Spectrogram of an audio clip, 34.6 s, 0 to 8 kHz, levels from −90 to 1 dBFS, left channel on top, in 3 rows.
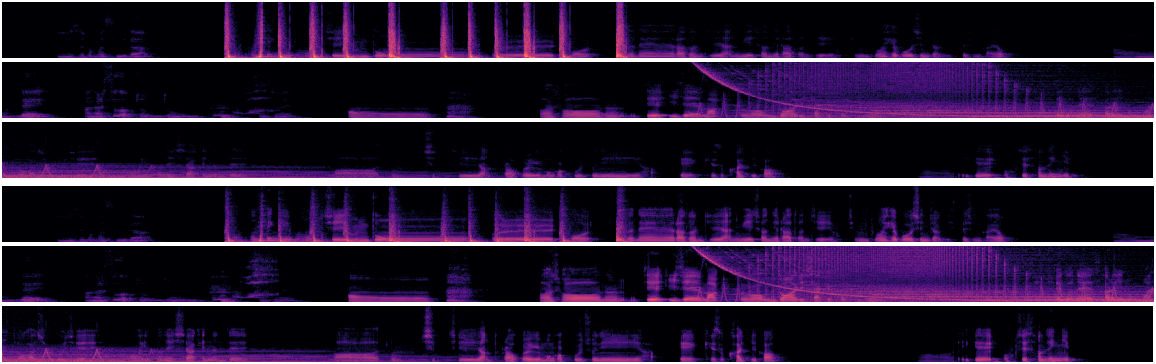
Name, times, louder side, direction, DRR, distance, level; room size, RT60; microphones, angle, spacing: voice 1, 0.5-1.5 11.1-12.0 12.3-14.5 21.1-21.5, left 1 dB, 40° left, 2.6 m, -57 dB
Scratching (performance technique), 2.2-3.5 3.9-4.0 4.4-5.7 6.1-6.3, left 7 dB, 80° left, 0.3 m, -28 dB
voice 2, 2.3-10.0 13.6-14.2 15.0-16.2 16.9-20.4 21.8-24.0 24.3-25.5 26.4-29.5 29.8-30.8 32.3-33.7, right 5 dB, 70° right, 0.5 m, -43 dB
sound 1, 18.4-27.6, right 2 dB, 20° right, 0.8 m, -42 dB
10.0 x 4.0 x 5.3 m
head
